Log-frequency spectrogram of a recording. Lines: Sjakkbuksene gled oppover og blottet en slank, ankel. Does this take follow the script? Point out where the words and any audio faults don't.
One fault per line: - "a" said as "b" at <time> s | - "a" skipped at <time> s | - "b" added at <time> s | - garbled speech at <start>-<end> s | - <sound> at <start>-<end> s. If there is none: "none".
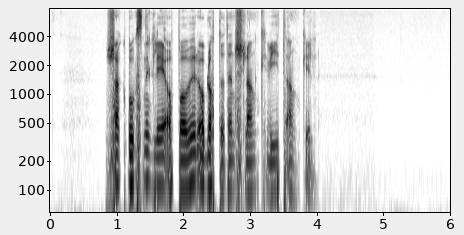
- "hvit" added at 3.3 s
